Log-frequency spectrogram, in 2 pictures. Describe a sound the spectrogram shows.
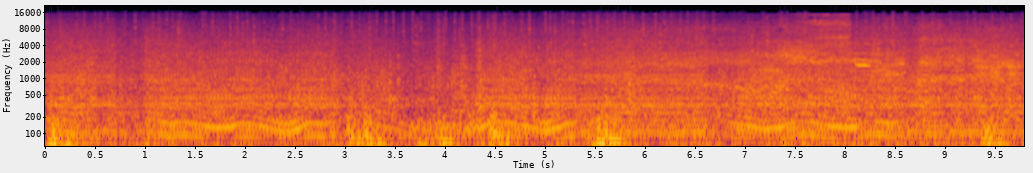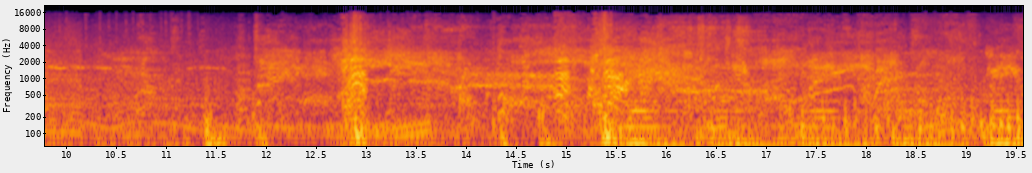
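A motorcycle engine rumbles steadily as it rides along a dirt track.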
